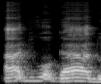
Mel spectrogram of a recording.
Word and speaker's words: advogado: Outro problema, advogado. Pronúncia equivocada. O certo é o quê? Advogado. O D é mudo, como a gente diz popularmente. Então, erro de grafia, de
